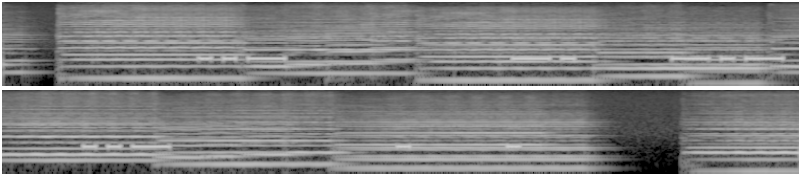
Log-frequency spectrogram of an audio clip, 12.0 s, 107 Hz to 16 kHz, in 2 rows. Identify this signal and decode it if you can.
Morse code, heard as a keyed tone, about 13 wpm, spaced as for 8 wpm, 560 Hz. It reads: U NKU EE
